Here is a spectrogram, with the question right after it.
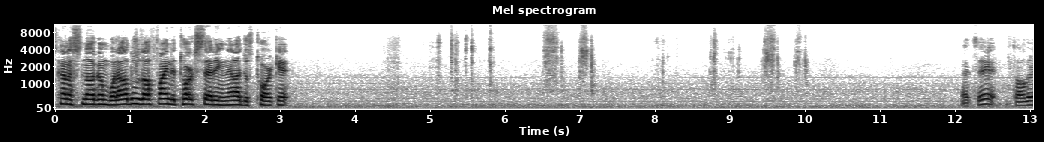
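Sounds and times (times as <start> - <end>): hand ratchet clicking: 6.5 - 7.3, 8.1 - 10.1.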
